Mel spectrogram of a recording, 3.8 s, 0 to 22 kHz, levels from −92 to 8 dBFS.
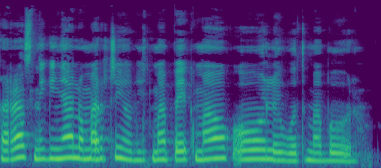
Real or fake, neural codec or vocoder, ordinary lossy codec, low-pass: fake; vocoder, 44.1 kHz, 128 mel bands, Pupu-Vocoder; MP3, 96 kbps; 19.8 kHz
